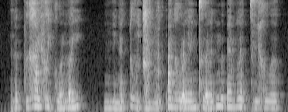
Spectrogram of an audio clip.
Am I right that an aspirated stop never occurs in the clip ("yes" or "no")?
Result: no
